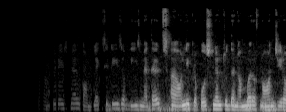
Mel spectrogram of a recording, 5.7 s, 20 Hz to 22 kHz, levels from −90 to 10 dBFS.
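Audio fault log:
0.00–3.44 s, truncation distortion on a fade: the fade-in is gritty, worst until 2.45 s, because quiet levels fall onto a few coarse steps, pointing to about 10 bits without dither. Unlike gate chatter, grit tracks the level.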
